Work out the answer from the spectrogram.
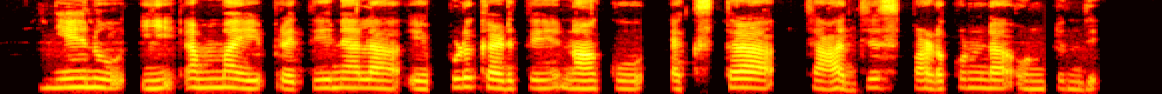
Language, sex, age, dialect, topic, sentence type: Telugu, female, 25-30, Utterandhra, banking, question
